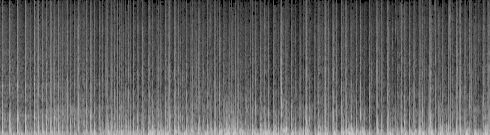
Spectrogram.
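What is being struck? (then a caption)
Thin clear plastic sheet. A thin, clear plastic sheet is held in front of the microphone and flexed, shaken and snapped while long nails grip and tap its edges. The result is a rapid, dense stream of sharp, short crackles and snaps with a heavy low thump and little high end, running steadily throughout.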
